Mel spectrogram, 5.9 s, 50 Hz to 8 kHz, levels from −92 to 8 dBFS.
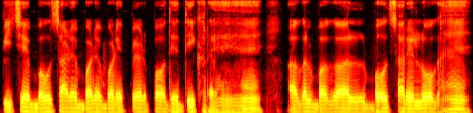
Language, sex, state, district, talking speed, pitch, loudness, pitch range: Hindi, male, Jharkhand, Palamu, 160 wpm, 95 Hz, -16 LUFS, 90-100 Hz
